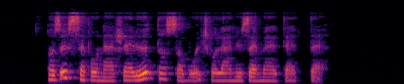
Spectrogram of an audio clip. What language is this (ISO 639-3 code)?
hun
